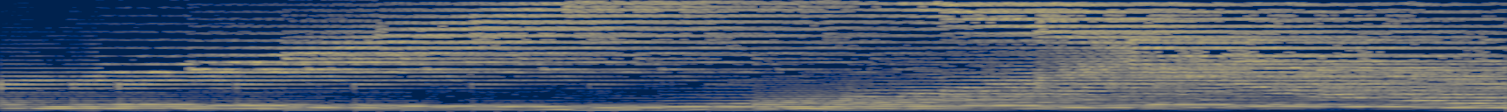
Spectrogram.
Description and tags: melody with sad pads and delay.
bass, phase, progression, strings, synth, trance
